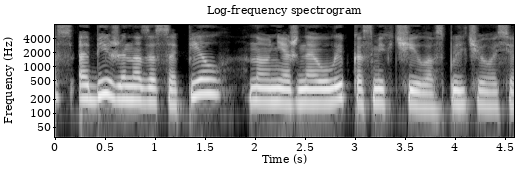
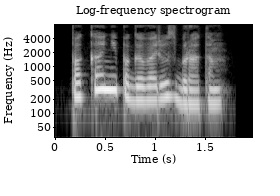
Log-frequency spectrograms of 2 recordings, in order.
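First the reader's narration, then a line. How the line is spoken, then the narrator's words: Quiet addition. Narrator (Russian): она тихо добавила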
